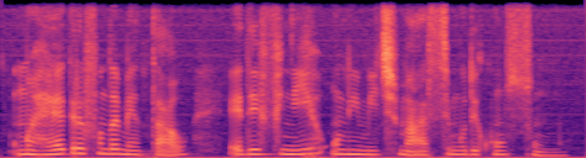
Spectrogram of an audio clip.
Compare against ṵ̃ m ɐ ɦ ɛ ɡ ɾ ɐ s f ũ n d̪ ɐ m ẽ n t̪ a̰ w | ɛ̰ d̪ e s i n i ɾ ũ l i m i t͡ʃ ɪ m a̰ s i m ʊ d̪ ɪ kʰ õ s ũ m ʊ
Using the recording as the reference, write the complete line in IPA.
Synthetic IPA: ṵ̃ m ɐ ɦ ɛ ɡ ɾ ɐ f ũ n d̪ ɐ m ẽ n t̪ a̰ w | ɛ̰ d̪ e f i n i ɾ ũ l i m i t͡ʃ ɪ m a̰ s i m ʊ d̪ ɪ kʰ õ s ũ m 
